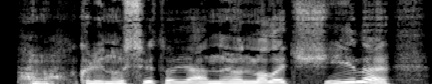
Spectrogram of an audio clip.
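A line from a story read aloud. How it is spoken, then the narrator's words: Older man exclaiming. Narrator (Russian): воскликнул старший незнакомец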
